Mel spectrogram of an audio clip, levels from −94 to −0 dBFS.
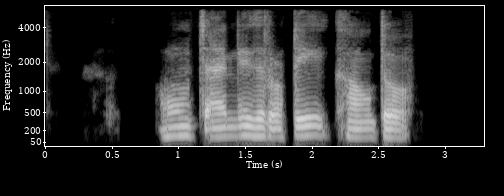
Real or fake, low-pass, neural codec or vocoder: fake; 5.4 kHz; codec, 16 kHz in and 24 kHz out, 1.1 kbps, FireRedTTS-2 codec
